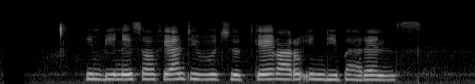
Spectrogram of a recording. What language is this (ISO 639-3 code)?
jav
